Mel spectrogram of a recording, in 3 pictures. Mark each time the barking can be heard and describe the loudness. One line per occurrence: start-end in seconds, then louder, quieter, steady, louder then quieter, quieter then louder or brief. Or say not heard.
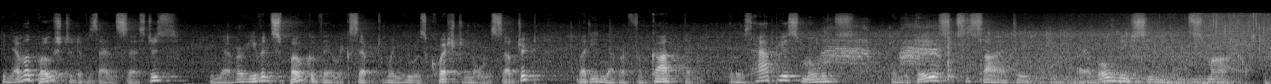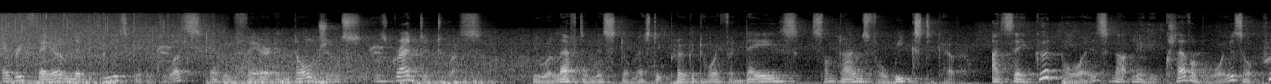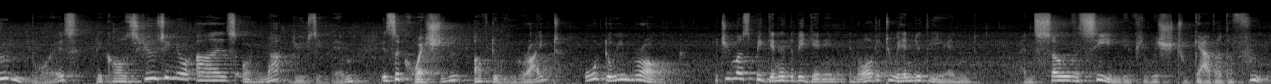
not heard.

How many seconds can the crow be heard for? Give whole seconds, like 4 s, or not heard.
10 s.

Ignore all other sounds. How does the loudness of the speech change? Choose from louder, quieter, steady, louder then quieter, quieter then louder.
steady.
